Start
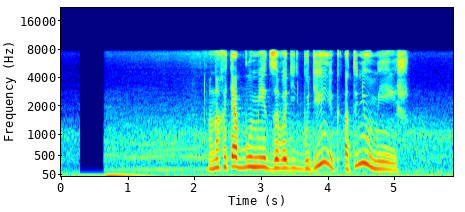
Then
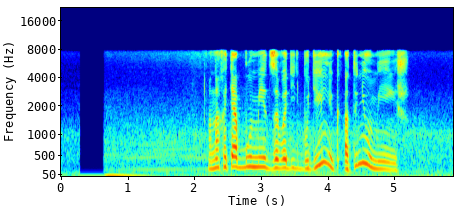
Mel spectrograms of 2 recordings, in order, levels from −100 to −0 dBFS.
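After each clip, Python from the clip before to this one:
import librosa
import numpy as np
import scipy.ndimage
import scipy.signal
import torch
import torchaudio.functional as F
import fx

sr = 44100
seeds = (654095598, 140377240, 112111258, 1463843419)

y = fx.hpss(x, sr, part='percussive', gain_db=6)
y = F.gain(torch.from_numpy(y), -4.0).numpy()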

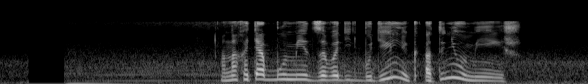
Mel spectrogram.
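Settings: y = x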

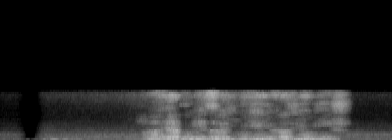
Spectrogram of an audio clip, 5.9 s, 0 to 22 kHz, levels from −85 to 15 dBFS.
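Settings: y = fx.phase_scramble(x, sr, seeds[0], window_ms=200)
y = F.gain(torch.from_numpy(y), 4.5).numpy()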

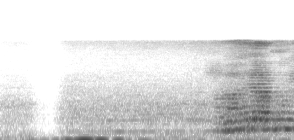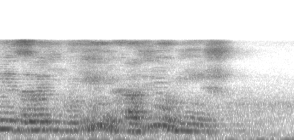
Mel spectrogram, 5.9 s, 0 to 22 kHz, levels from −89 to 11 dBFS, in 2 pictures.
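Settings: y = fx.room_shoebox(x, sr, seeds[1], volume_m3=990.0, walls='mixed', distance_m=0.32)
y = F.gain(torch.from_numpy(y), -6.5).numpy()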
